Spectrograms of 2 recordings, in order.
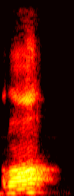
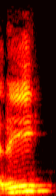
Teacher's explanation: Nah, kalau ro yang fathah dan dhammah, baik ro maupun ru, pangkal lidahnya naik, jadi tebal. Kalau ro yang kasroh atau ri, ya ri, pangkal lidahnya dia turun, posisi normal ya.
